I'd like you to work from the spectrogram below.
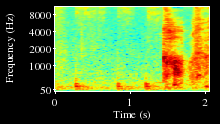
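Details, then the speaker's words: An adult imitates a few short coughs while teaching the English word "cough", with quiet room sound around: imitated cough. "헷갈리는 것은 기침하는 것을 우리가 헷갈리게 되죠. 소리를 제가 드릴게요. cough. cough, 콜록콜록"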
